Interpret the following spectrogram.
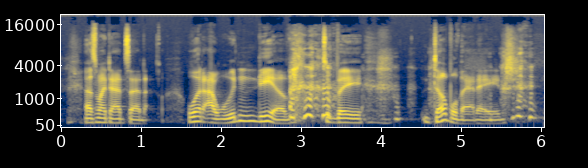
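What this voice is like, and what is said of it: Imitates another person's voice. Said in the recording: “Was that a good Bernie impression?”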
